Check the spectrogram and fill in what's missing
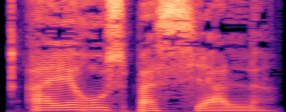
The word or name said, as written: aérospatial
